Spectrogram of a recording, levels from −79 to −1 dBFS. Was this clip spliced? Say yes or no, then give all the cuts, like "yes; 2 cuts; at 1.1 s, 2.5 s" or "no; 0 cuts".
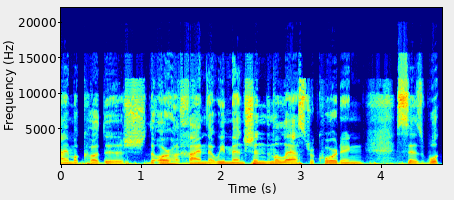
no; 0 cuts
